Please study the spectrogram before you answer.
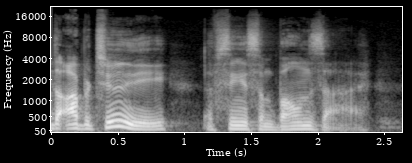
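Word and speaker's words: bonsai: Uh but he had the opportunity of seeing some bonesai, right? And we want to say bonesai. That's how you pronounce it.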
